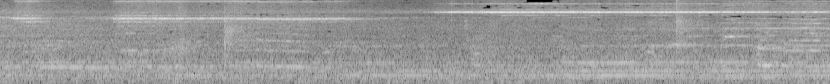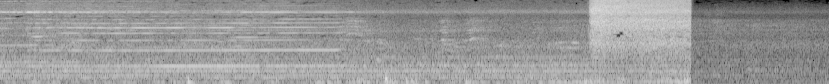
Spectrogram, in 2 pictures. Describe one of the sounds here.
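A train rolls slowly along a platform.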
